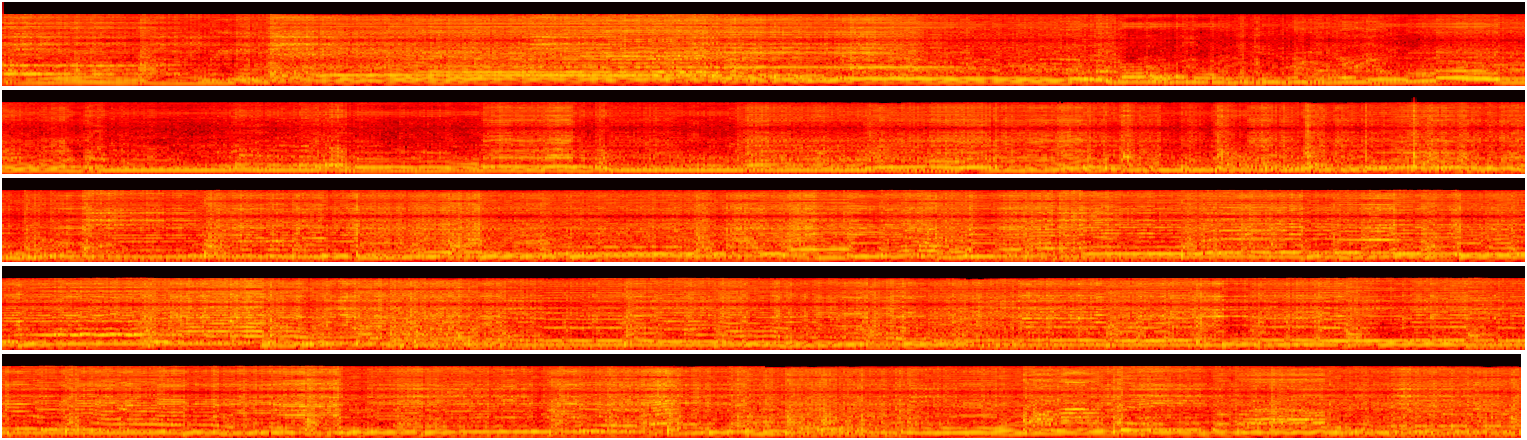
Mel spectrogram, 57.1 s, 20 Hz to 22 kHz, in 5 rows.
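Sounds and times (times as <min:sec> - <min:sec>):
bass guitar: 0:00.0 - 0:57.0
drum kit: 0:00.0 - 0:57.0
electric guitar: 0:00.0 - 0:57.0.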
